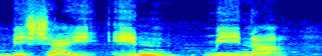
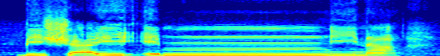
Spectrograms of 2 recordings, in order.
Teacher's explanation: Kita baca dengan memasukkan bacaan tanwin kepada huruf mim. Awalnya bisyai'in mina menjadi bisyai'im mina. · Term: gunnah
